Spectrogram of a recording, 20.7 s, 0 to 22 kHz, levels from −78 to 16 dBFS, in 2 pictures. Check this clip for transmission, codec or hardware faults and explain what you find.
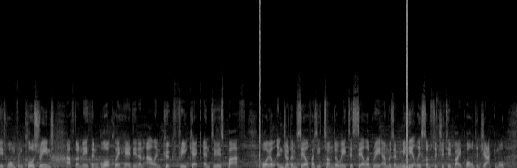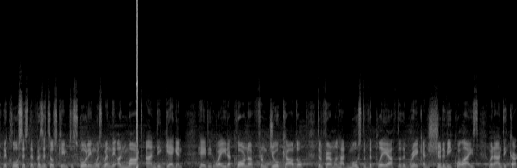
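Three brief faults of one kind turn up, all uninitialised buffer bursts. At 5.18–5.20 s, 8.12–8.14 s and 13.06–13.08 s, a 20 ms block plays before audio is written into it, so stale memory contents come out as samples. Each is a sharp, loud crack of digital noise.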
